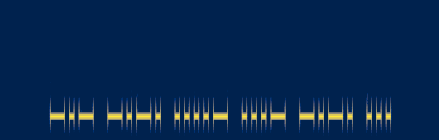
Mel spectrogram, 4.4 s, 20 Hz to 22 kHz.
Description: Morse code, heard as a keyed tone, about 25 wpm, 700 Hz. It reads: KC4VCS
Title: USA Call Signs - 6 Characters - Repeated 2x - 25wpm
